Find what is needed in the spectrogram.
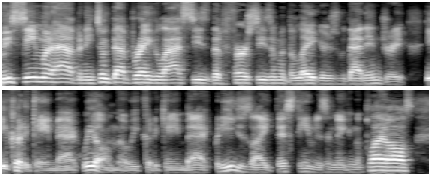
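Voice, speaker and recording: A man speaks very fast in a medium pitch, with very wide pitch swings. His tone is bright and sharp, with vocal fry. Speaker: sports podcast co-host. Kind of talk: heated sports debate. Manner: animated.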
